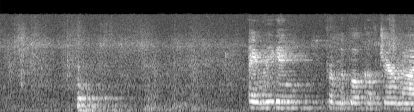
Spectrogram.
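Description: A woman reads aloud through a microphone in a large echoing hall.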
